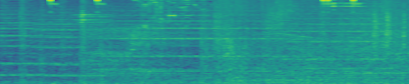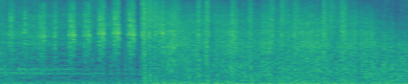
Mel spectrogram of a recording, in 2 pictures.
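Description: Missiles slam into a mech in the BattleTech video game, a dense roar of rumbling explosive impacts that thickens into a continuous heavy barrage about halfway through.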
